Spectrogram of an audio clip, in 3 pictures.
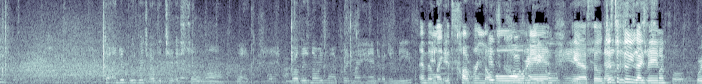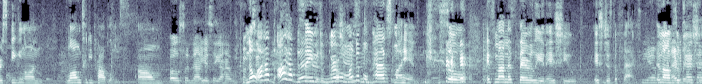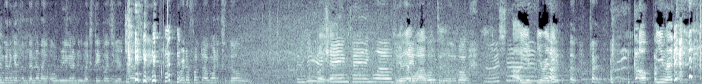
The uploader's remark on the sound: sorry about the background noise we were outside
